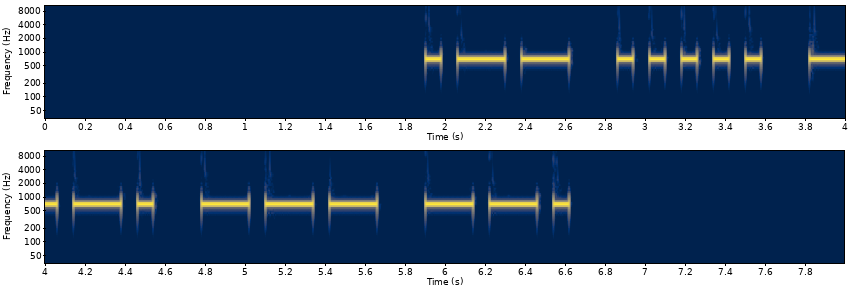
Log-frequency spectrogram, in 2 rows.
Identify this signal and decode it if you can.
Morse code, heard as a keyed tone, about 15 wpm, 700 Hz. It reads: W5GOG
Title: USA Call Signs - 5 Characters - Repeated 2x - 15wpm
